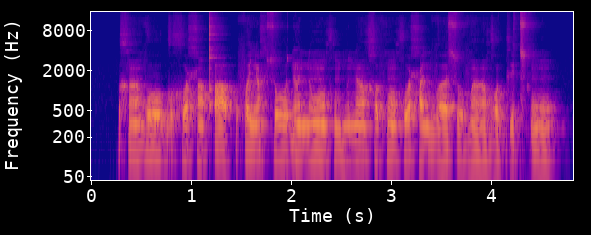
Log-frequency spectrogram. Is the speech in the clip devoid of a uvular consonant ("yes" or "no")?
no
